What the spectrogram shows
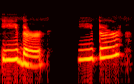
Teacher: esse th é o th com som de D either ou ider americano ou britânico mas o th ainda assim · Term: th voiced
